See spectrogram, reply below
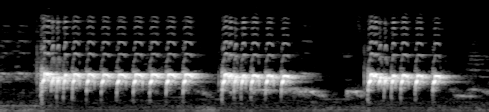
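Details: Local zebra dove (perkutut), described as klowongan, cooing in three long phrases, each a quick run of pulsed, rolling notes that trail off; a quiet background otherwise.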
